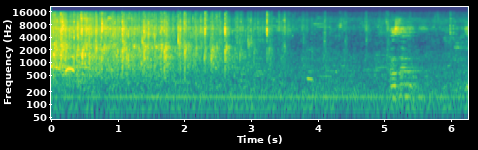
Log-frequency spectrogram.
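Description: A church congregation claps hands together in bursts of applause amid crowd noise, with a voice talking over the clapping throughout.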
